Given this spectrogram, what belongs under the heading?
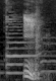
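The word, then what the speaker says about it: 意: is now complete, and it's pronounced E. So it sort of represents the E sound in Deutschland.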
